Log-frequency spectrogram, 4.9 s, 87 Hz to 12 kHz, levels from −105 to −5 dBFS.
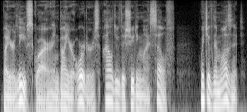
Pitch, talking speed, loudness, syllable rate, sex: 100 Hz, 220 wpm, -18 LUFS, 5.4 syllables/s, male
